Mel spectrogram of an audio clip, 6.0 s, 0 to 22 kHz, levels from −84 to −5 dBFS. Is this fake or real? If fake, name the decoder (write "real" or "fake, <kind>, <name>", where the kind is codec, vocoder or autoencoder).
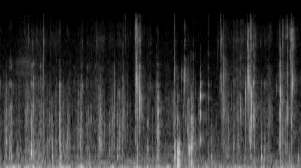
real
